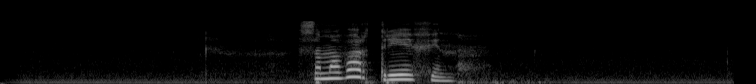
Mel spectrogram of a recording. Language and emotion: Russian, sad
